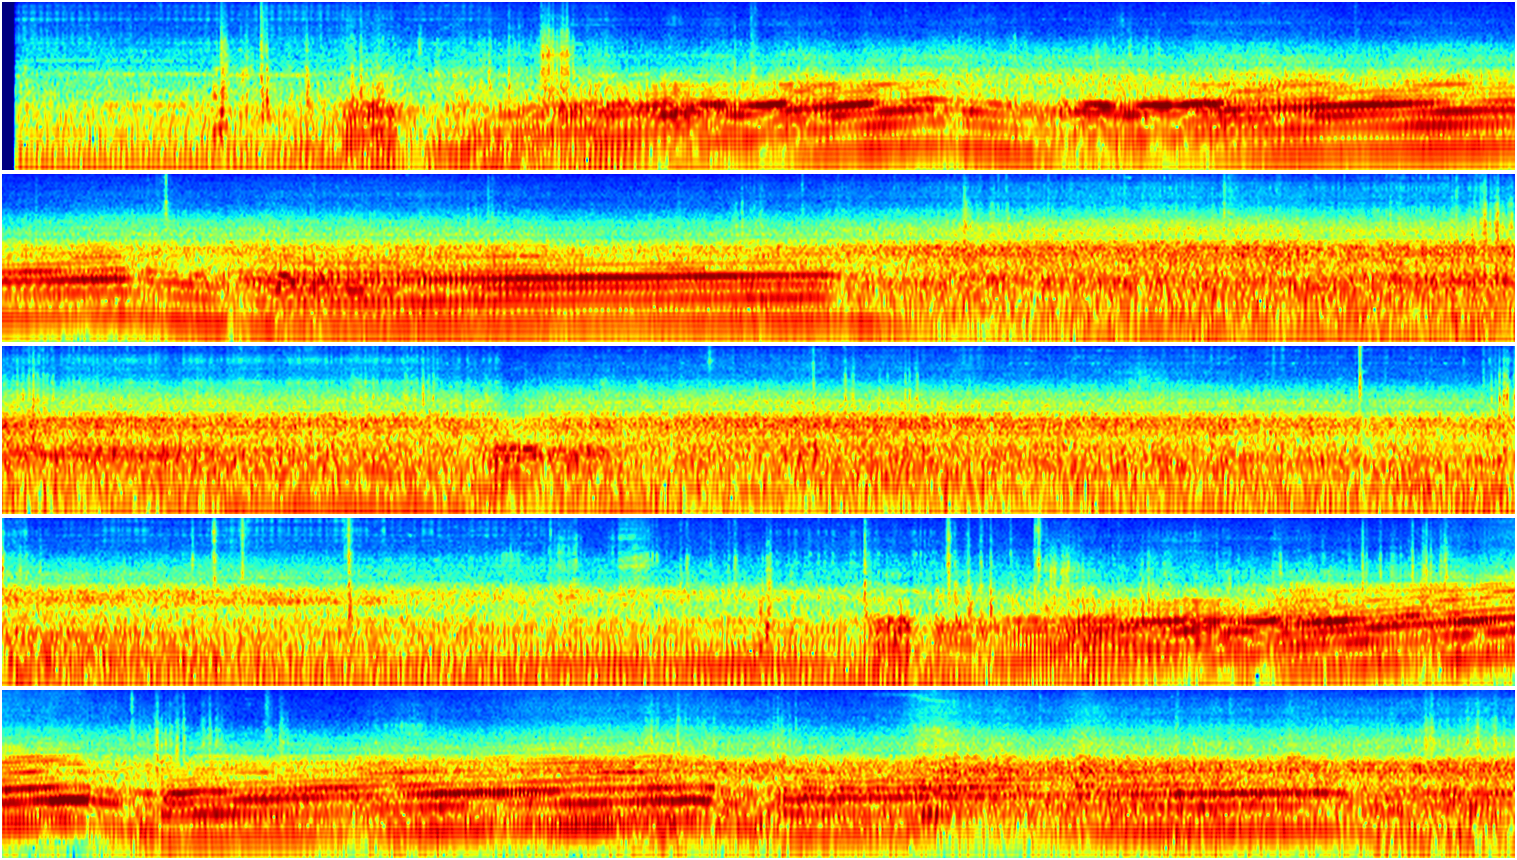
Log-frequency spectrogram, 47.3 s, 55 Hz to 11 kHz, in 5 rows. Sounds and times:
Car: 0:00.0 - 0:47.2.

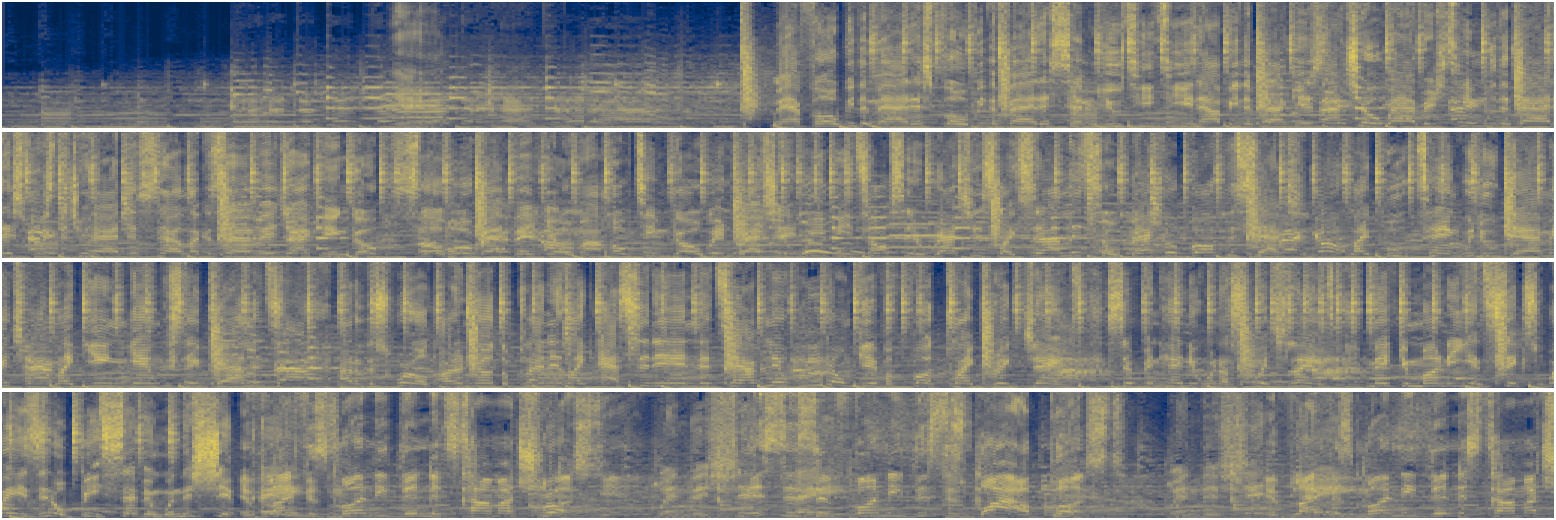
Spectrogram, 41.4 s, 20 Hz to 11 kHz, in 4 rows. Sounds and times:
Music: 0:00.0 - 0:41.3.

